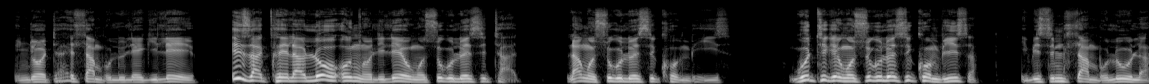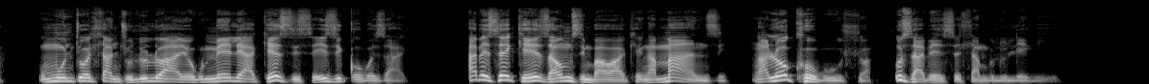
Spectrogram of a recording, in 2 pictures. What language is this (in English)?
North Ndebele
